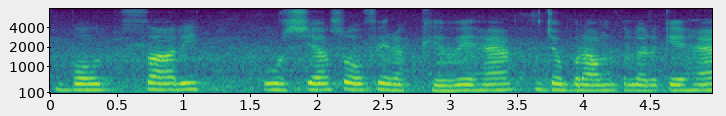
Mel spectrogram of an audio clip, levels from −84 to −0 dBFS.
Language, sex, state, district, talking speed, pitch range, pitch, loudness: Hindi, female, Uttar Pradesh, Saharanpur, 145 wpm, 195-215 Hz, 205 Hz, -16 LUFS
